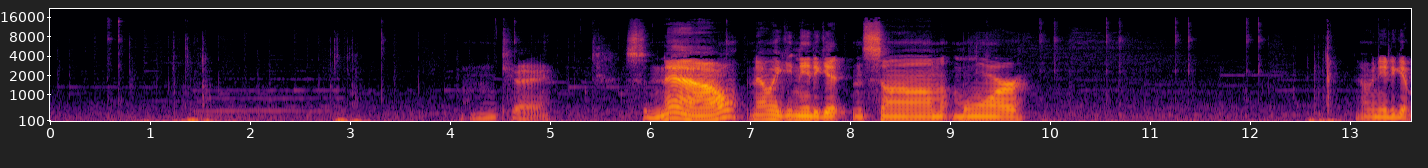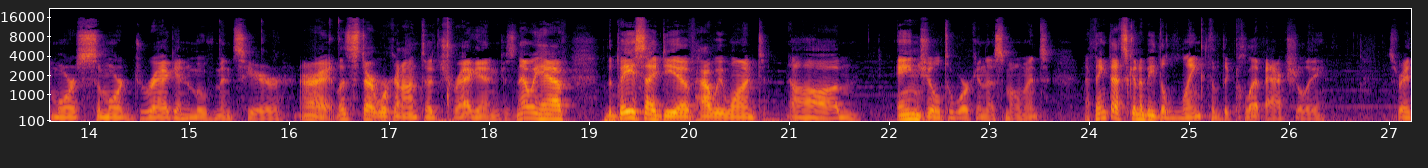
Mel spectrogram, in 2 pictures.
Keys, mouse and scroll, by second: 0.5 click, 2.8 space, 9.2 ctrl+Tab, 9.9-11.8 right drag, 12.7 ctrl+Tab, 14.2 right click, 16.4 click, 17.4 KP_0, 19.1 space.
